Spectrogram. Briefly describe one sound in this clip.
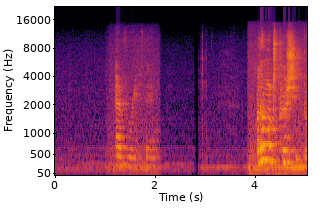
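A second young woman answers calmly.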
